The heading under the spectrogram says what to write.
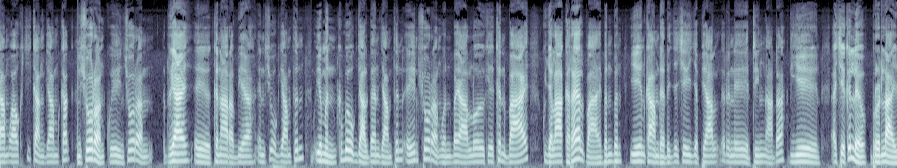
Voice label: dinka, podcast; Gëlgël baai ku käk rɛ̈ɛ̈l thin; SBS Dinka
